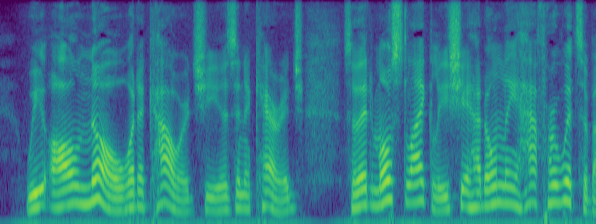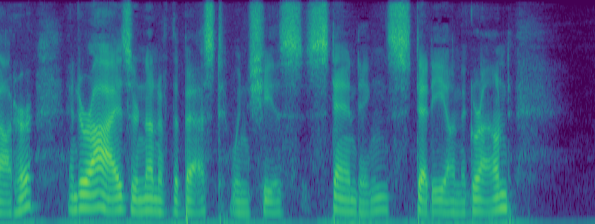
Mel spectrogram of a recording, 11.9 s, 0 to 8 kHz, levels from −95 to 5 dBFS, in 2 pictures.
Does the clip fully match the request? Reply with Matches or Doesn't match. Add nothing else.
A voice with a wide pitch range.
Matches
